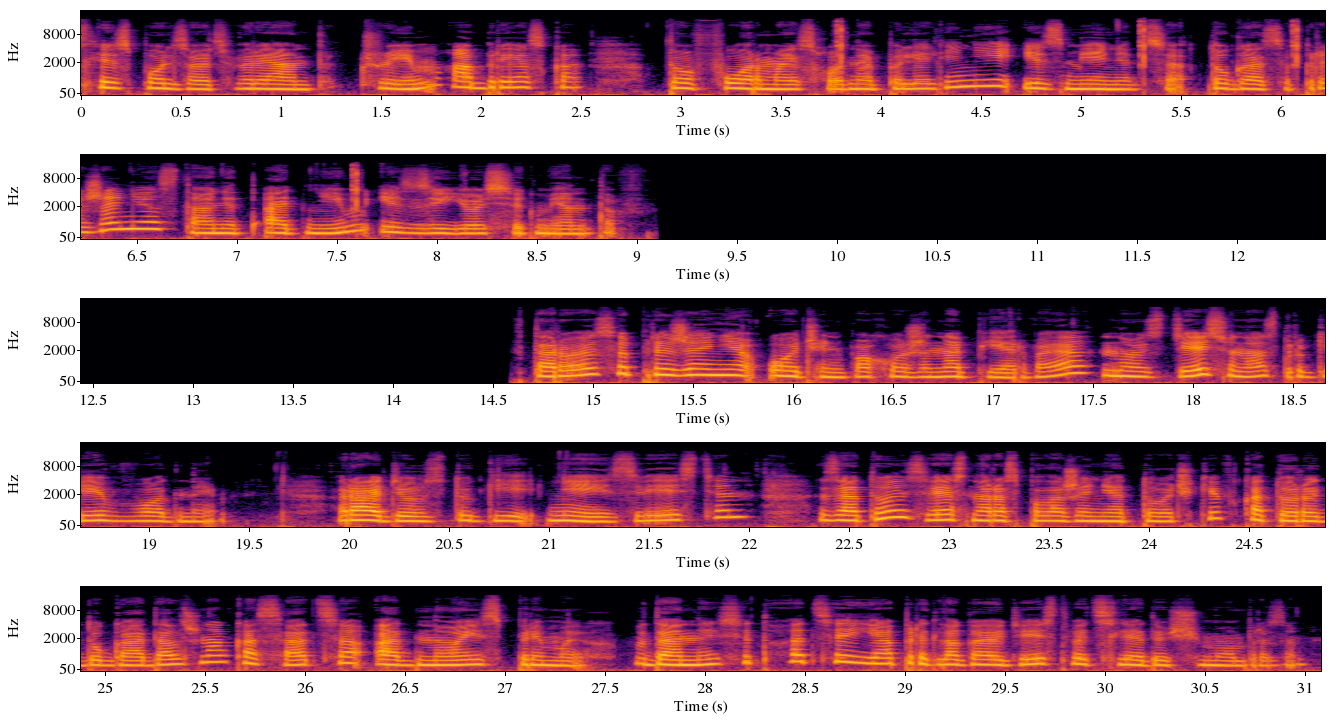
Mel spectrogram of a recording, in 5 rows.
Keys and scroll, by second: 0.0 f, 0.2 space, 0.9 t, 1.3 space.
